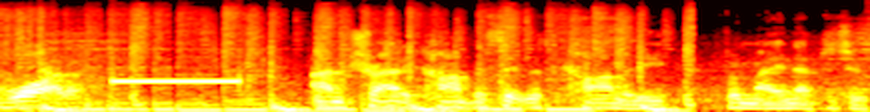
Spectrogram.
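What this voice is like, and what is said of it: Strong Boston accent. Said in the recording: “his Boston accent back in full force”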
